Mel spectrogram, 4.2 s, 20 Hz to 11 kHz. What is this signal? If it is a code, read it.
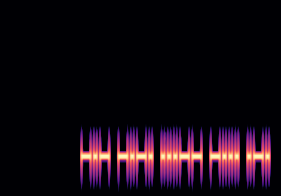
Morse code, heard as a keyed tone, about 26 wpm, 700 Hz. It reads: KC3BR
